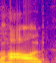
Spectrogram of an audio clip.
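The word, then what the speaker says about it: Haaland: say your name well it sounds like it's pronounced like the country is spelled H a a LAN d your web site right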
